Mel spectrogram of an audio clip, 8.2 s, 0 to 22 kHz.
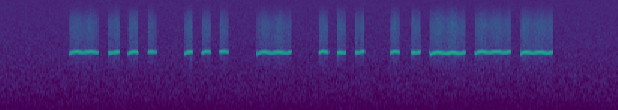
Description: Morse code, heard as a whistle, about 10 wpm. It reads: BSTS2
